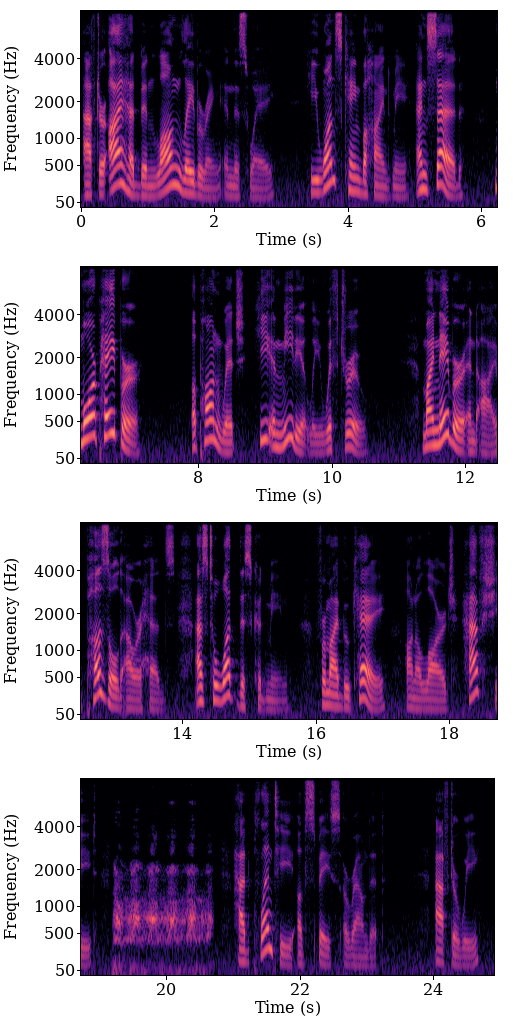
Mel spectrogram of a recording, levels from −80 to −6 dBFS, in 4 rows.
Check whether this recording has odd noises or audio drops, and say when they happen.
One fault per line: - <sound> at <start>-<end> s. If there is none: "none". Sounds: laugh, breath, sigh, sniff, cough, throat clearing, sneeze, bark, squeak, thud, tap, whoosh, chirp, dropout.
- bark at 19.2-20.7 s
